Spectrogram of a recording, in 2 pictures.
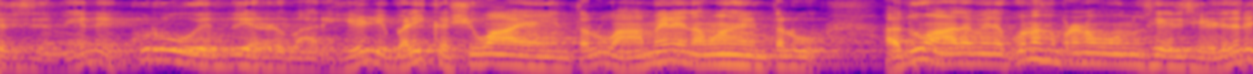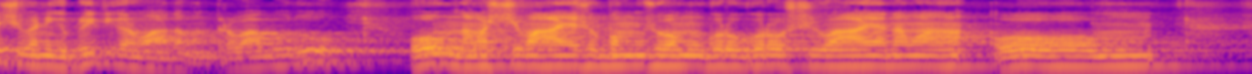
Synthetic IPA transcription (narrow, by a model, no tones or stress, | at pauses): ɐɾisid̪ɐmeːlekuɾuend̪uɛɾɐɽubaːɾḭɦe̞ːɭibɐɭikɐʃiʋaːjɐent̪ɐluaːmeːlenɐmɐɦɐent̪ɐlu | ɐ̰d̪uaːd̪ɐmeːlepunɐɦɐpɾɐɳɐʋɐʋɐnːuseːɾisiɦe̞ːɭid̪ɐɾeʃiʋɐniɡepɾiːt̪ikɐɾɐʋaːd̪ɐʋɐ̰nt̪ɾɐʋaːɡuʋud̪uoːmnɐmɐʃiʋaːjɐʃubʱɐmʃubʱɐmkuɾukuɾuʃiʋaːjɐnɐmɐoːm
